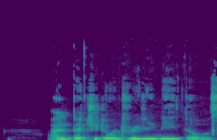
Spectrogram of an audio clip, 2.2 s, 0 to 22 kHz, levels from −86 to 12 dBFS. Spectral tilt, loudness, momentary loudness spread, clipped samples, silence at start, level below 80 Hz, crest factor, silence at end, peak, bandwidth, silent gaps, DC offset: -5.5 dB/octave; -20 LUFS; 5 LU; under 0.1%; 0.5 s; -56 dBFS; 14 dB; 0 s; -6 dBFS; 14.5 kHz; none; under 0.1%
